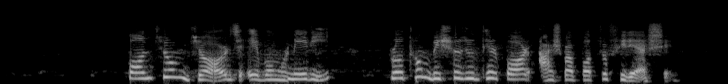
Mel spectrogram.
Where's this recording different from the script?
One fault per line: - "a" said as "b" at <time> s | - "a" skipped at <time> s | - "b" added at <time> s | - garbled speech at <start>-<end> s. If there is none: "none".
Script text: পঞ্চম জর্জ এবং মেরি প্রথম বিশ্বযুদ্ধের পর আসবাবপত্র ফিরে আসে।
none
